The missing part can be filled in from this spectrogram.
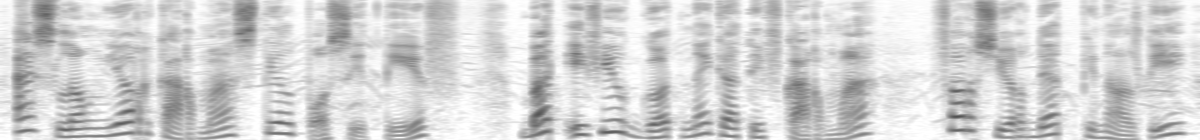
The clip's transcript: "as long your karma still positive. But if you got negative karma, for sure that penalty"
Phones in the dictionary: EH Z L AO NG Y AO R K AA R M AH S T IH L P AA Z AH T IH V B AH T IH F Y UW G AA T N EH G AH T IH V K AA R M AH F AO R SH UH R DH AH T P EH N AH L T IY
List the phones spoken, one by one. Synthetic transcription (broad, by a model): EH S L AO NG Y AO R K AA R M AH S T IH L P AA S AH T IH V B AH T IH F Y UW G AA T N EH G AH T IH F K AA R M AH F AO R S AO R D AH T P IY N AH L T IY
